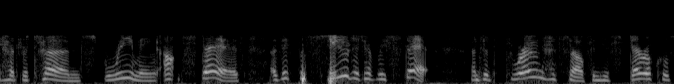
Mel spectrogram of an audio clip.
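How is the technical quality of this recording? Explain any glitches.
The technical quality is fairly rough. The whole clip has gone through a low-rate phone codec, and there's one short patch where the decoding breaks up.

The GSM full-rate codec damage runs the entire length. The sound fits the old 13 kbps GSM full-rate codec. It models the vocal tract as a filter and drives it with a coarse, regularly spaced pulse excitation, throwing away most of the fine detail. Nothing survives above 4 kHz, so the speech is dull and band-limited, with a clearly audible buzzy, gravelly roughness laid over every sound.

From 3.02 to 3.38 s you get GSM bit errors. Over those roughly 0.36 s, corrupted bits reach the decoder, which fits an error rate of around 3 percent hitting a run of about fifteen 20 ms frames. When the filter, pitch or gain parameters get scrambled, the decoder rebuilds each frame with a warped spectrum or a wrong level. 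The speech collapses briefly into squawky, gargling, popping noise before it settles back.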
